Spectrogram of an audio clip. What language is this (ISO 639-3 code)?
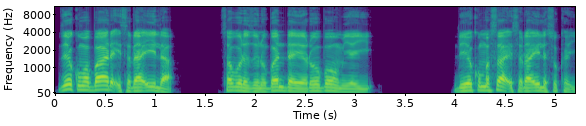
hau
